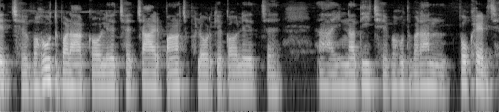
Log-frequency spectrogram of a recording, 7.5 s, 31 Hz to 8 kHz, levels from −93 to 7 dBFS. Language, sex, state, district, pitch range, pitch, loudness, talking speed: Maithili, male, Bihar, Samastipur, 105-115 Hz, 110 Hz, -19 LUFS, 135 wpm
